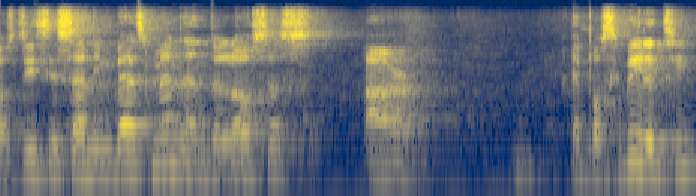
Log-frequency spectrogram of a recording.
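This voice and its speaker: A man speaks with an Argentine accent and lively intonation at a fairly slow pace. There is audible room echo. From Argentina. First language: Spanish. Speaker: crypto trading channel host. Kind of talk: tutorial. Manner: halting, with many fillers. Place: home room. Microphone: webcam.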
